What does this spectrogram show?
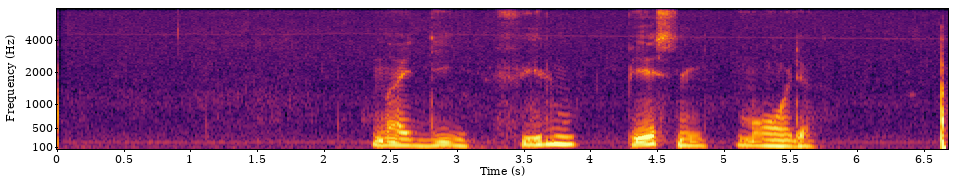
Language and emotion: Russian, sad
